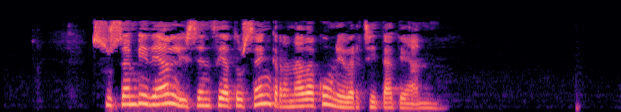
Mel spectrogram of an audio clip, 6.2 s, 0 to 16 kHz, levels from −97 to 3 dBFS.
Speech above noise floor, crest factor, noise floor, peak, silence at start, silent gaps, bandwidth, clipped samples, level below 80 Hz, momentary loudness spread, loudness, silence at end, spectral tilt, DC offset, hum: 64 dB; 16 dB; -80 dBFS; -2 dBFS; 0.95 s; none; 8.2 kHz; under 0.1%; -60 dBFS; 10 LU; -16 LUFS; 1.85 s; -4 dB/octave; under 0.1%; none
